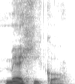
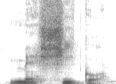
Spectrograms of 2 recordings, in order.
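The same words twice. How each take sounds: First: The x is sounded like h. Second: The x is sounded like sh. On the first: The speaker calls it wrong. "another way of mispronouncing it is to make it like an H sound" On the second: The speaker calls it right. "which should be pronounced Mexico"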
